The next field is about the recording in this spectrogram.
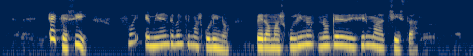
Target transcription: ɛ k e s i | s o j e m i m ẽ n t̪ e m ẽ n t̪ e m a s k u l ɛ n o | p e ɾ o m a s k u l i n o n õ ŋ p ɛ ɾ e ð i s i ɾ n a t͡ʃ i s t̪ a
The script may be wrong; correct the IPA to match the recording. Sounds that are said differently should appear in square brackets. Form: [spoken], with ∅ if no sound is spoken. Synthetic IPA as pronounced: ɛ k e s i | [f] o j e m i [n] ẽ n t̪ e m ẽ n t̪ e m a s k u l [i] n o | p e ɾ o m a s k u l i n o n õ ŋ [k] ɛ ɾ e ð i [θ] i ɾ [m] a t͡ʃ i s t̪ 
